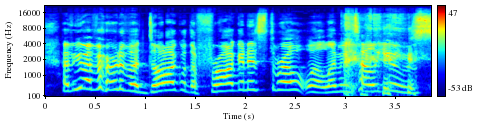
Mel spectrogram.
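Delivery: put-on New York accent. During a word-association bit, speaker slips into a Rodney Dangerfield-style New York accent. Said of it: "I don't know why I'm from New York".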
